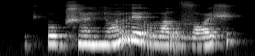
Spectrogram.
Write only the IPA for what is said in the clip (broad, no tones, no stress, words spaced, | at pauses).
t͡ʃʼobɕœ̃ ɲɔ̃rɛrðˤɛr zˤœʃ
